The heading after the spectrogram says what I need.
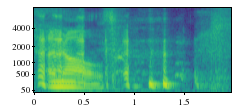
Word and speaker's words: annals: It's pronounced annals.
